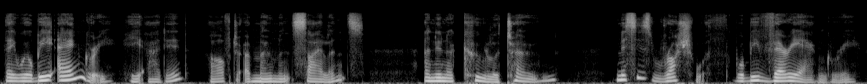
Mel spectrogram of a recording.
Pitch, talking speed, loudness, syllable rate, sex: 155 Hz, 145 wpm, -20 LUFS, 4.4 syllables/s, female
